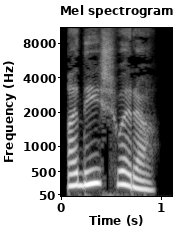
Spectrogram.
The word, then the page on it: ಅಧೀಶ್ವರ: adhīśvara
